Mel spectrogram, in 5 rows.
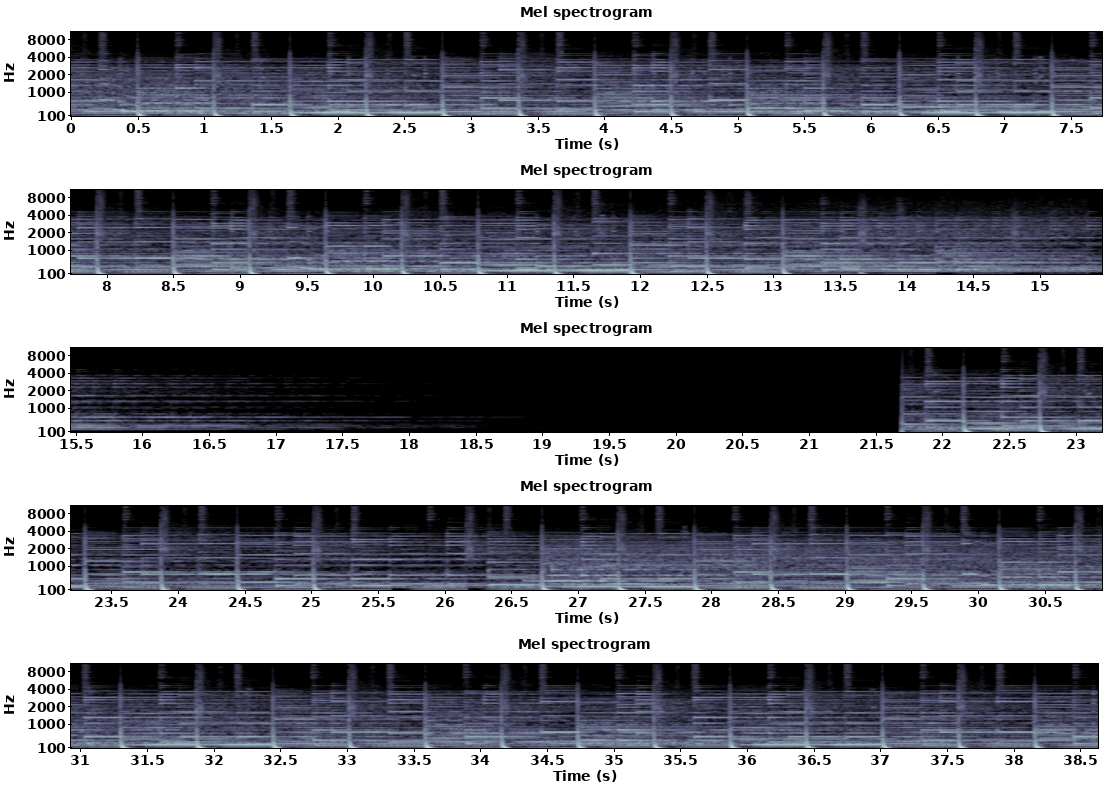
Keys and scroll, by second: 0.8 c, 1.7 Escape, 16.9 space, 18.7 c, 21.7 Delete, 25.2 F2, 26.3 ctrl+g, 34.7 ctrl+z, 37.8 space.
